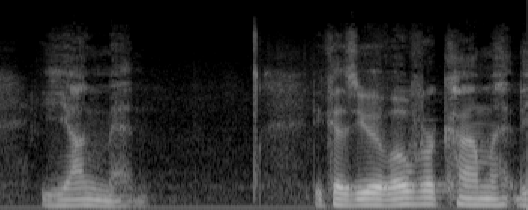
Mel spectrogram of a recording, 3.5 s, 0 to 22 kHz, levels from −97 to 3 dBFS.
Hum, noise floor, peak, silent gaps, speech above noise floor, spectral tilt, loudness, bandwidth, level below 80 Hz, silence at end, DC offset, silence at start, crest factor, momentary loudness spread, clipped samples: none; -63 dBFS; -18 dBFS; none; 30 dB; -7 dB/octave; -33 LUFS; 13 kHz; -64 dBFS; 0 s; under 0.1%; 0.3 s; 18 dB; 22 LU; under 0.1%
